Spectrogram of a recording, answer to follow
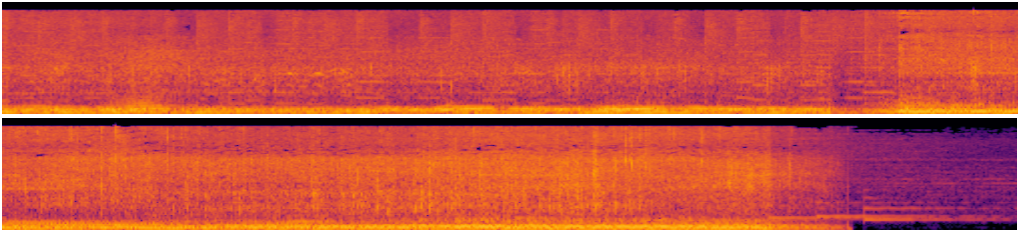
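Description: Engines of vintage open roadsters revving, their pitch rising and falling, then running steadily after a brief break about six seconds in, with music underneath.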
